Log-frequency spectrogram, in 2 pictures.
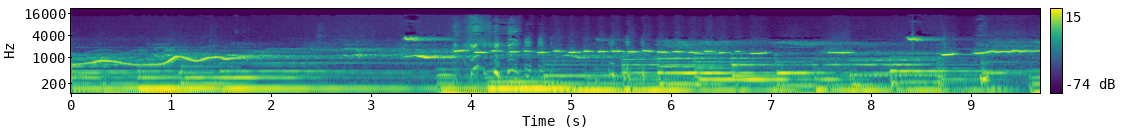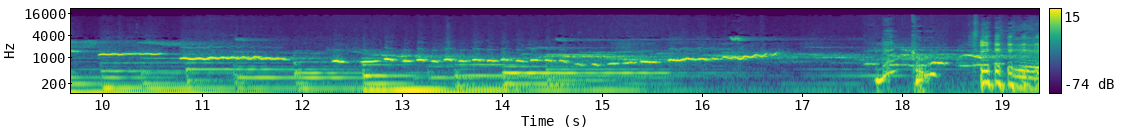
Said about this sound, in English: So there'll be some bird watcher out there that will know, some twitcher that will know who actually what type of bird that actually is. But I think my memory serves me correct. It was a robin.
